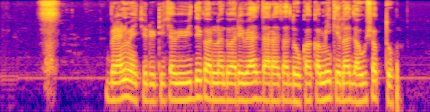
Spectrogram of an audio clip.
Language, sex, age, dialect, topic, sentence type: Marathi, male, 18-24, Varhadi, banking, statement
